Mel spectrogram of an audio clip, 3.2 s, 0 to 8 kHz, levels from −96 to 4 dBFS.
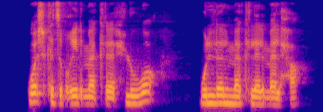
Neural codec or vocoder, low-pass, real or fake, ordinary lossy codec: none; none; real; none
